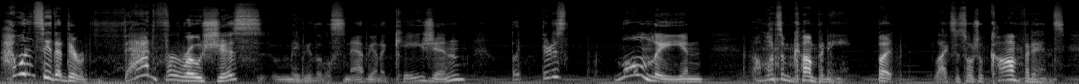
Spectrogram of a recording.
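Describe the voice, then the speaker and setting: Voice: mid-range voice, sharp tone. An actor voicing a courteous but awkward forest stranger who turns flustered and defensive. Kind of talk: comedic fantasy audio drama.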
